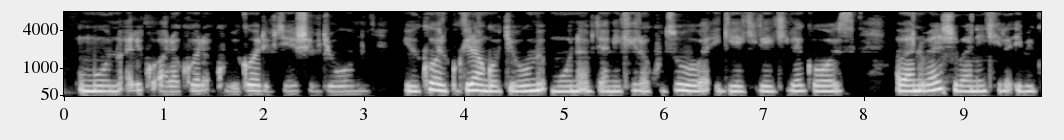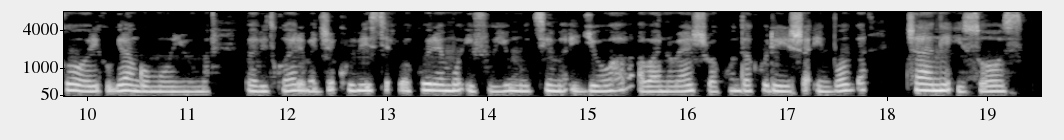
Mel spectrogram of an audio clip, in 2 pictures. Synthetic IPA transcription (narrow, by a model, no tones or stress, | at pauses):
umuːn̥uʔa̰ɾikʰo̞̰ʔaɾakʰo̞ɾakʰuβiɡo̞ɾivjiːnʃivjuːmŋe | iβiɡo̞ɾikuɡiɾaŋɡo̞vjuːmeʔumuːnhua̰vjaːnikʰiɾakuzuːβa̰ʔiɡihekʰiɾekʰiɾe̞ɡo̞ːse̥ | aβaːn̥uβe̞ːnʃiβanikʰiɾeʔiβiɡo̞ːɾikuɡiɾaŋɡo̞muɲuma | βaβitwaːɾe̞βad͡ʒe̞kʰuβisiaβa̰kuɾe̞mo̞ʔifuumutʰimaʔiɟihohaːβaːn̥huβe̞ːnʃiβakuːndakʰuɾiʃa̰ʔiɱvo̞ɡa | t͡ʃaːŋhe̞ʔiso̞si̥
